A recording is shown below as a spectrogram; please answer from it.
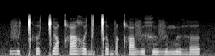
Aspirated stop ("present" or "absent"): present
